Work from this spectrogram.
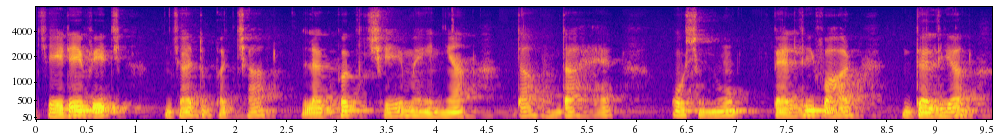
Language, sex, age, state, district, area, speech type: Punjabi, male, 18-30, Punjab, Hoshiarpur, urban, spontaneous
